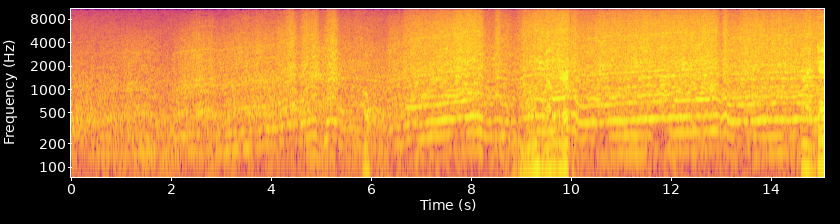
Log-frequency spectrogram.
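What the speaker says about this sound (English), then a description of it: "Shift down to neutral and try revving then." Race car engine in an NR20 sim racing game, recreating a Mid-Ohio crash scene, revving steadily in neutral with rising and falling pitch, a continuous close-up drone over fifteen seconds with brief surges.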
